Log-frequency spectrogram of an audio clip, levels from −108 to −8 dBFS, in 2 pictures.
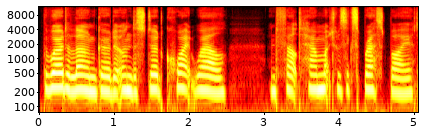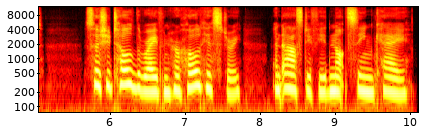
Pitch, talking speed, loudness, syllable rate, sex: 220 Hz, 185 wpm, -19 LUFS, 5.2 syllables/s, female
